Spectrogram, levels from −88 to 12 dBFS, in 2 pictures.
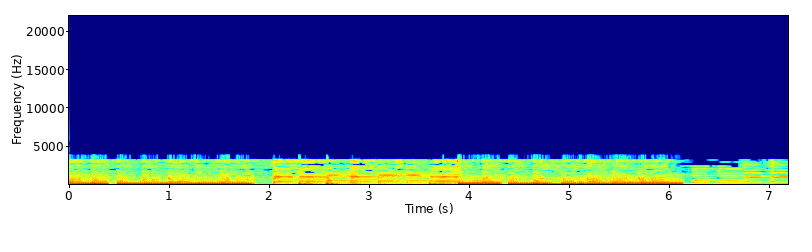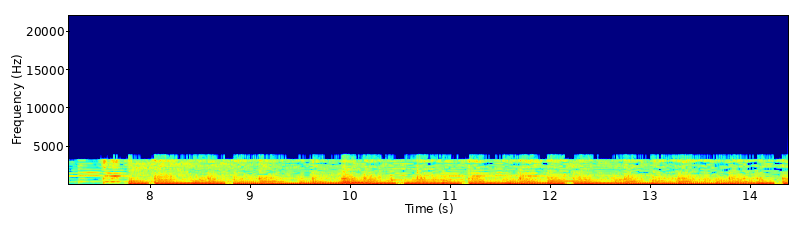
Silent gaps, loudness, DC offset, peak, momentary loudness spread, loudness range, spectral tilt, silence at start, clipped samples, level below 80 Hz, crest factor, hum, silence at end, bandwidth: none; -8 LUFS; under 0.1%; 0 dBFS; 8 LU; 3 LU; -11.5 dB/octave; 0 s; 4%; -10 dBFS; 6 dB; none; 0 s; 4 kHz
